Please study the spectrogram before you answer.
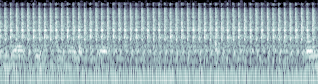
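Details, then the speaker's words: Toyota Wigo that parked fine yesterday now won't start; very loud engine with an even knock about three times a second, connecting rod knock, suspected connecting rod damage; cylinders oiled against rust, to be repaired at the shop. "Sobrang ingay na ng kanyang makina mga boss kaya pinag-uusapan na namin ni sir kung ah saan namin gagawin 'to."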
